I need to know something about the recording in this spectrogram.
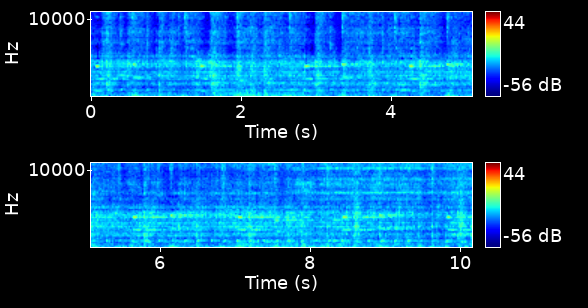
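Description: DJ mix of music with a beat, mixed live across four decks on Novation Twitch and Pioneer DDJ-SR controllers running Serato. It plays continuously and loud, with rough sound quality.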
